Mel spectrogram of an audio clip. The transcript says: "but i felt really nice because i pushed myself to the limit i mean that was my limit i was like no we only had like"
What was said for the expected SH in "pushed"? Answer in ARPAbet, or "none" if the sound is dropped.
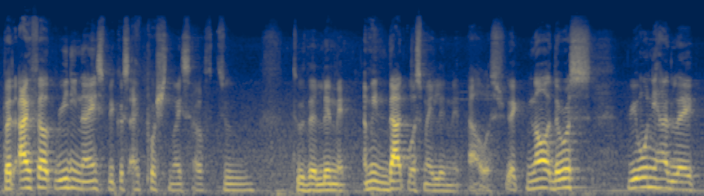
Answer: SH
